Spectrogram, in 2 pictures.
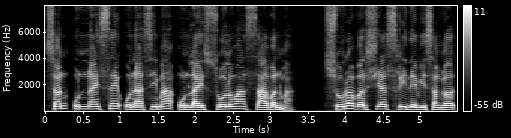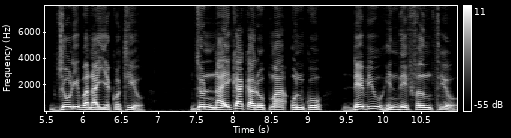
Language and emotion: Nepali, neutral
